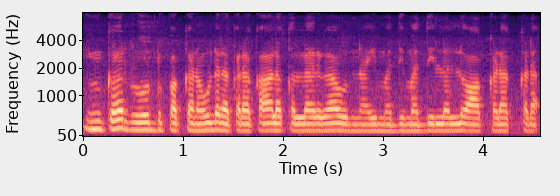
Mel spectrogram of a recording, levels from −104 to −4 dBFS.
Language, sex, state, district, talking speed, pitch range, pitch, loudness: Telugu, female, Andhra Pradesh, Sri Satya Sai, 155 wpm, 155-175 Hz, 165 Hz, -17 LUFS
